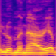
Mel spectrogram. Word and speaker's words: Luminaria: Luminaria um I guess luminaria luminaria but it's really luminaria based on correct pronunciation it's Latin you said uh Dr.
